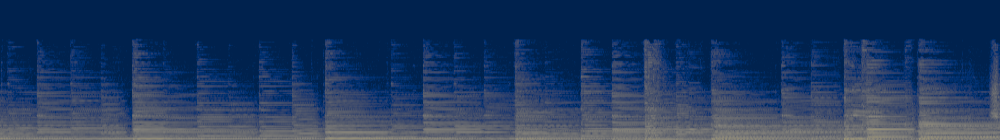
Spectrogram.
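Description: Acoustic guitar in open D tuning, fingerpicked slowly: single plucked notes every second or two ringing over a steady drone of open strings, with a quicker run of notes a little past the middle.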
